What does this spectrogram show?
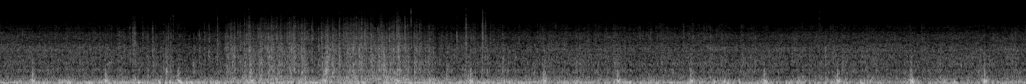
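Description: Rain pattering on a car, heard from inside the cabin over the low, steady rumble of the vehicle driving, with many small irregular drop ticks. A louder rush of hiss swells for a couple of seconds about two seconds in.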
